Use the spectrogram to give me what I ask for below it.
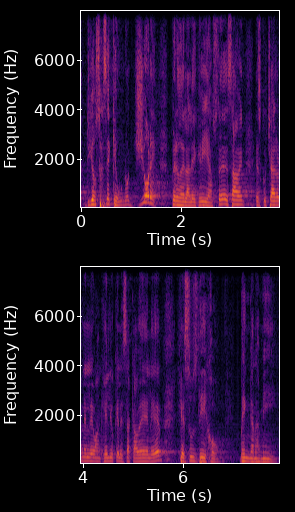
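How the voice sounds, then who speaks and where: A priest giving an emotional, dramatic sermon, telling stories and rising to loud emphasis. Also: male voice, fairly high pitch, in a large hall.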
